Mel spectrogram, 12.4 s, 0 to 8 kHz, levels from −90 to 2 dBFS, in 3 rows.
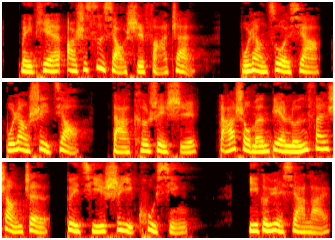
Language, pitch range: Chinese, 180-225 Hz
